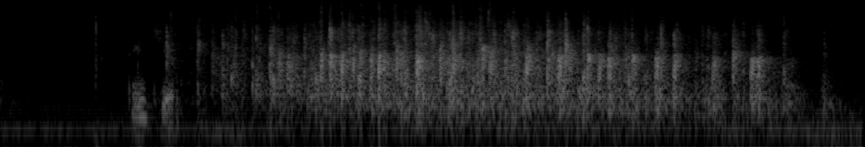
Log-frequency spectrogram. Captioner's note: applause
